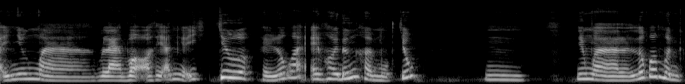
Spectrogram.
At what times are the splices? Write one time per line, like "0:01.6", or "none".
none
